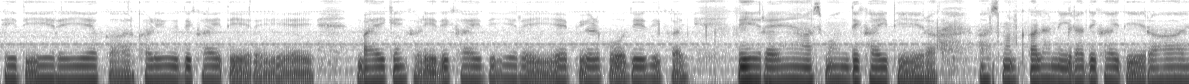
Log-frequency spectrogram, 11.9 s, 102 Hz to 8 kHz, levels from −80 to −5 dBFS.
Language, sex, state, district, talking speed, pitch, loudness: Hindi, male, Chhattisgarh, Rajnandgaon, 165 wpm, 125 Hz, -30 LUFS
